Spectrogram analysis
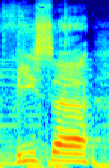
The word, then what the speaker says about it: VESA: So if mounting your monitor is something that you want, check the specs to make sure it has a VESA mounting support.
